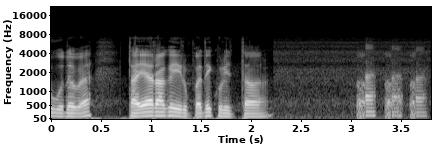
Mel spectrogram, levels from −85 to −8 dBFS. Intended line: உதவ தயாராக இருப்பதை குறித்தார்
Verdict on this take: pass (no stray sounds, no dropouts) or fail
fail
